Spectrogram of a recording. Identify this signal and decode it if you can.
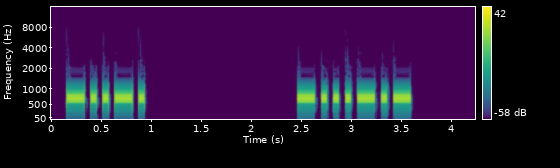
Morse code, heard as a keyed tone, about 20 wpm, spaced as for 5 wpm, 700 Hz. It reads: /<BK>
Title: 249 Lesson 40d - BK - Two Characters 20wpm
